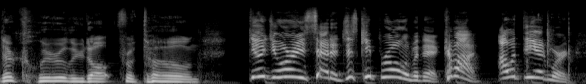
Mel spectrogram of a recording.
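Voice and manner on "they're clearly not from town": mocking, pointed, low, drawn-out voice. Mocking a commentator's words while reacting to a clip: mocking imitation of someone. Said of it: "Now you're like".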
